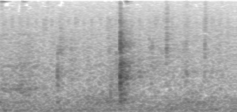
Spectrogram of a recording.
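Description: Quiet room tone with a single short, sharp click a little over a second in.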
